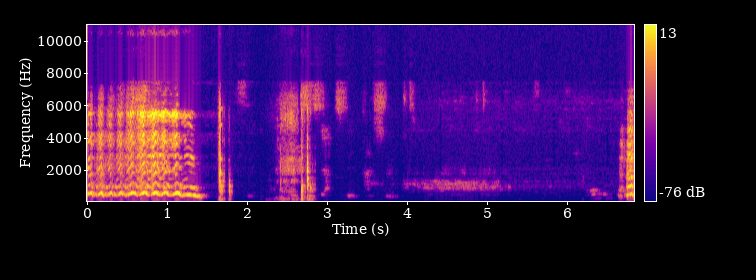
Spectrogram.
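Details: German-speaking gamer with Tourette syndrome producing noises during a gameplay recording; vocal tics (Tourette syndrome).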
